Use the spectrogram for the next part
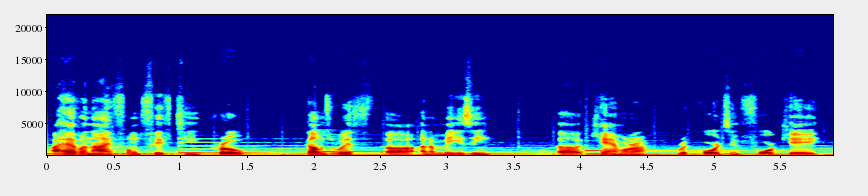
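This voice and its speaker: With music playing behind him, a pilot and aviation vlogger runs through his gear in a relaxed, conversational walkthrough to camera. He speaks at normal speed in a medium pitch with fairly even intonation.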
